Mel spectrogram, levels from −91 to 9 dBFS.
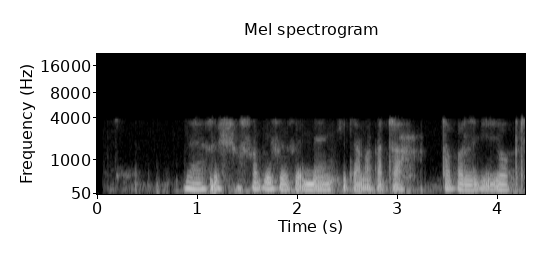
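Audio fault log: Throughout: AMR narrowband mobile codec. The audio is capped below 4 kHz and carries a plainly audible buzzy, synthetic edge from the vocal-tract model driven by sparse pulses. The degree of coarseness fits a mid-rate mode of about 10.2 kbps.
0.70–0.76 s and 2.32–2.43 s: lost AMR speech frames. Sound gaps of 40 ms and 80 ms fit two and four missing 20 ms frames. The decoder stretches the last good pitch and vocal-tract settings with falling gain, giving a drawn-out, fading warble.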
